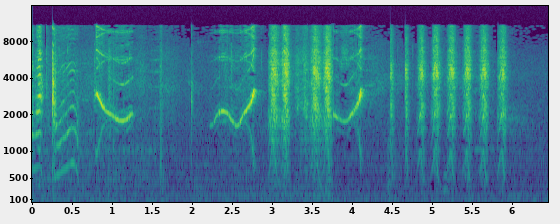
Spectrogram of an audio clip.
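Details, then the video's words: Pet parrot talking while riding in a car: clear whistled swoops and bent tones mixed with speech-like bursts, then a rapid series of short, even chirps, over a low engine hum. "Mitthu Talking In Car"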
